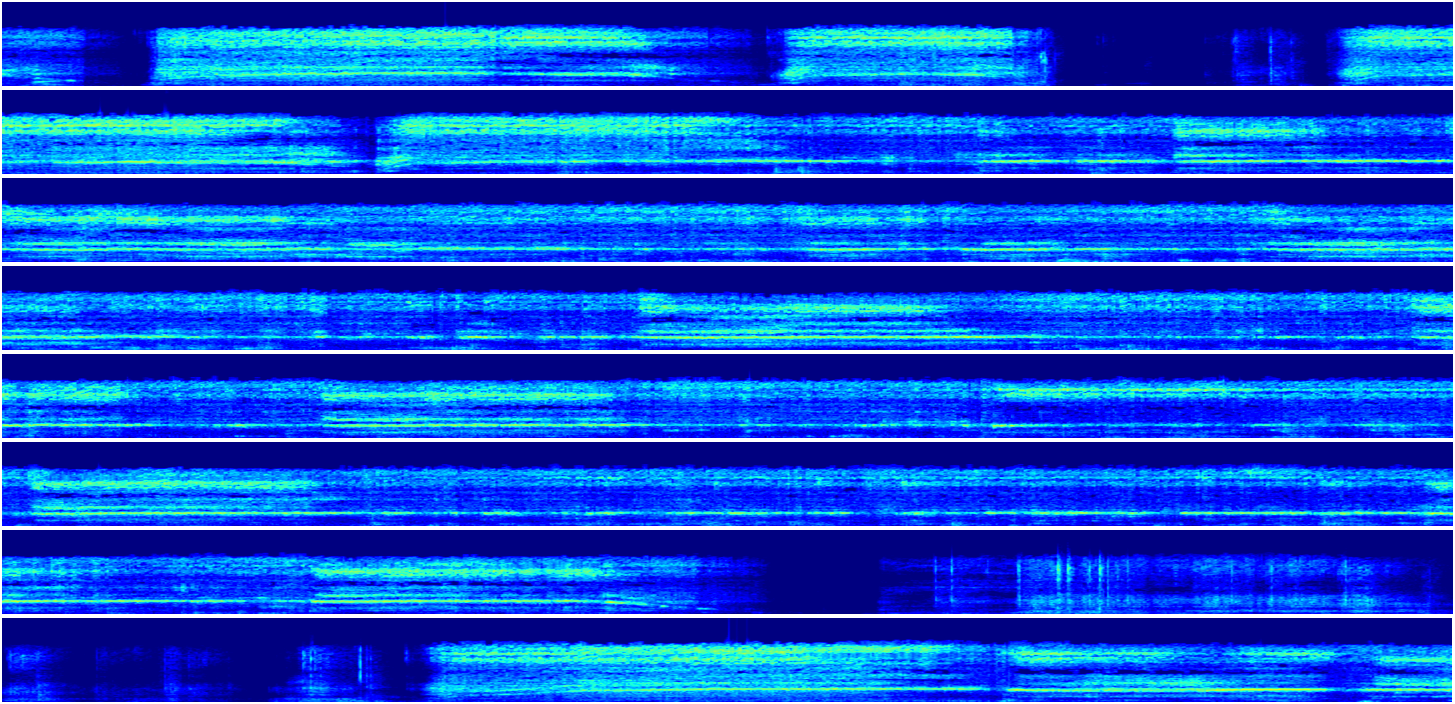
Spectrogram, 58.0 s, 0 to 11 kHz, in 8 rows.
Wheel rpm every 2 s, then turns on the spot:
110, 150, 80, 110, 160, 230, 230, 220, 230, 230, 230, 230, 230, 230, 230, 230, 230, 230, 230, 230, 230, 230, 230, 70, 10, 20, 70, 220, 220.
48-52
